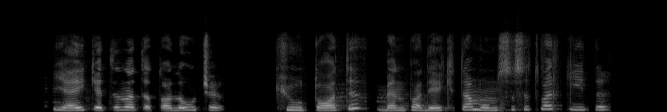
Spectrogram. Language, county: Lithuanian, Šiauliai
